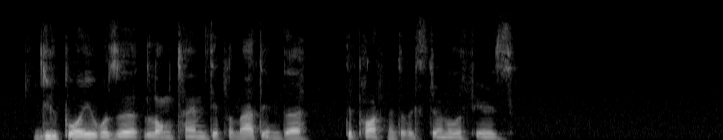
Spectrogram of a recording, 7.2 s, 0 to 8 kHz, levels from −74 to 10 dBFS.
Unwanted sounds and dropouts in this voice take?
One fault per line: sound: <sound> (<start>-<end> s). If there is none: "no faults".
no faults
